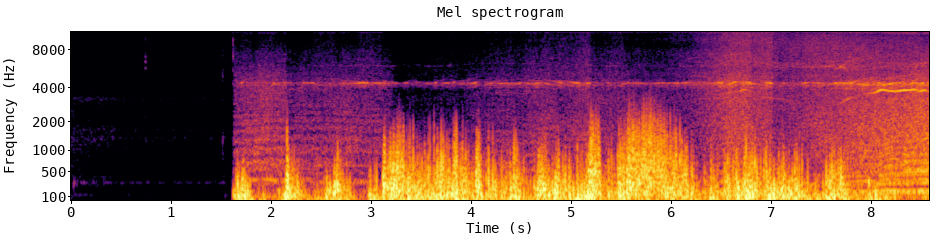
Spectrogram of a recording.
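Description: Wind buffeting an outdoor microphone in gusts, a loud rumble that starts suddenly about a second and a half in, after near silence. A faint steady high whine from the multirotor's motors runs above it.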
